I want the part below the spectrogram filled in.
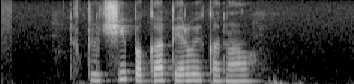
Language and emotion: Russian, neutral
